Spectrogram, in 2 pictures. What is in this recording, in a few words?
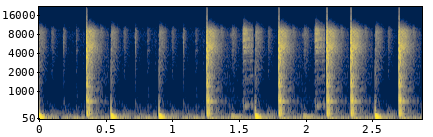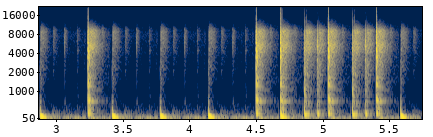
Rim Shott, Drum Loops 166.5; Zero-G Jungle Warfare 1, 2 & 3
